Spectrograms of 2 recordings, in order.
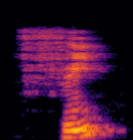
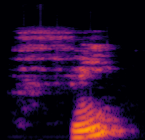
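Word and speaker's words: φι: Now we're gonna learn the letter phi. A Greek word that starts with this letter is the word fantasia. That means fantasy. And another word is phos. That means light. It is pronounced f like forest.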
